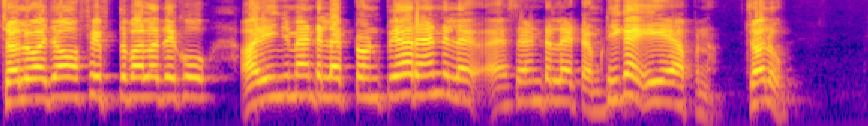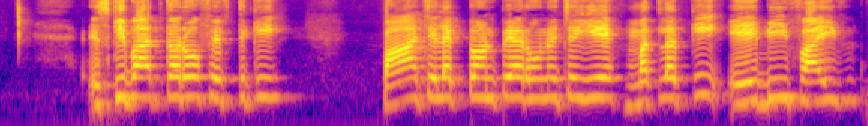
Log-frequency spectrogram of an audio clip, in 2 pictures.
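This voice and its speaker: In an online lecture, a chemistry teacher with a very high-pitched, fairly bright voice and fairly even intonation explains while sketching on a board. He keeps it casual and chatty, regularly making sure students keep up and slowly repeating key terms.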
